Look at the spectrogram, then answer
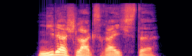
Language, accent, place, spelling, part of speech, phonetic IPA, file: German, Germany, Berlin, niederschlagsreichste, adjective, [ˈniːdɐʃlaːksˌʁaɪ̯çstə], De-niederschlagsreichste.ogg
- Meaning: inflection of niederschlagsreich: 1. strong/mixed nominative/accusative feminine singular superlative degree 2. strong nominative/accusative plural superlative degree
